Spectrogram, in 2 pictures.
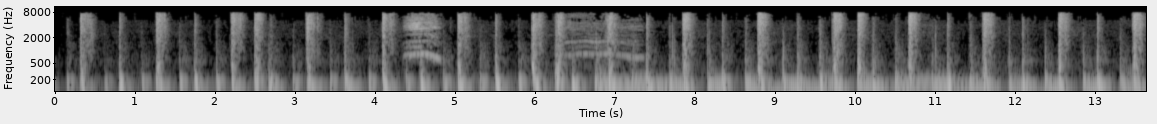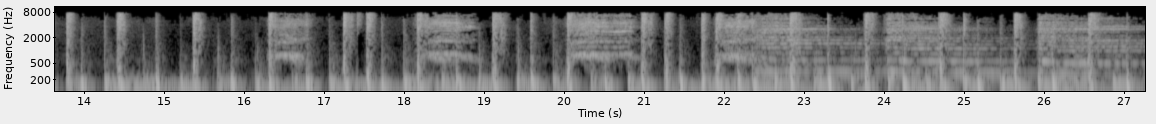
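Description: A glam rock song plays loud and close, driven by a heavy, steady stomping drum beat under thick guitars, with layered melodic parts swelling in toward the end.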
